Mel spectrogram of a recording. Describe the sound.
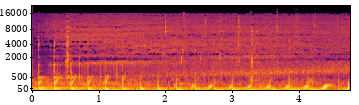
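Beer glugs as it is poured from a bottle into a glass, a long run of many quick, rhythmic gulps with soft splashing underneath, fairly loud and steady, with no voices.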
